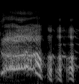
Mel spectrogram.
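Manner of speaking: very high mock scream; imitated scream of fright; freaked-out scream. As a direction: squeal like startled kids. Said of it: "They all kinda freak out".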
